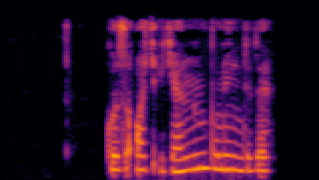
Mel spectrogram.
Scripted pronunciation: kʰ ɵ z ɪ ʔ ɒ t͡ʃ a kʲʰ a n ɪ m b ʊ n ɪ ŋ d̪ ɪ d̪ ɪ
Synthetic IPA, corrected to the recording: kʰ ɵ z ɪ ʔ ɒ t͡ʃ e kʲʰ a n ɪ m b ʊ n ɪ ŋ d̪ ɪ d̪ ɪ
